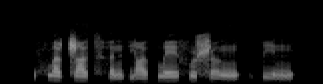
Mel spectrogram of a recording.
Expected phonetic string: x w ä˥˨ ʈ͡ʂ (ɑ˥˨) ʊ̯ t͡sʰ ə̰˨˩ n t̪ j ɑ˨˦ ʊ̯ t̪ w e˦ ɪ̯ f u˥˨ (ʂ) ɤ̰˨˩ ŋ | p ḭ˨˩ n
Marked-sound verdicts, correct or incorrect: incorrect: ɑ˦, correct

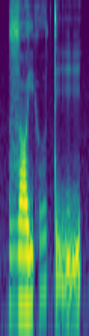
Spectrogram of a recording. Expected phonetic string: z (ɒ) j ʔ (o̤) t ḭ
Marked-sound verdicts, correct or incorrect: correct, correct

